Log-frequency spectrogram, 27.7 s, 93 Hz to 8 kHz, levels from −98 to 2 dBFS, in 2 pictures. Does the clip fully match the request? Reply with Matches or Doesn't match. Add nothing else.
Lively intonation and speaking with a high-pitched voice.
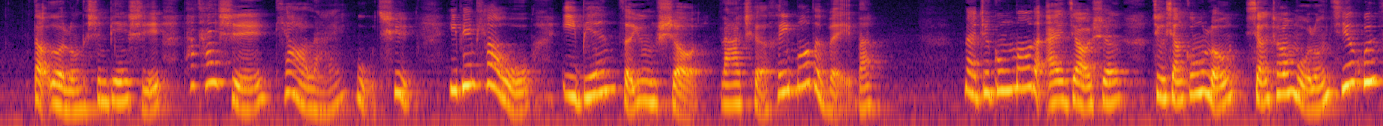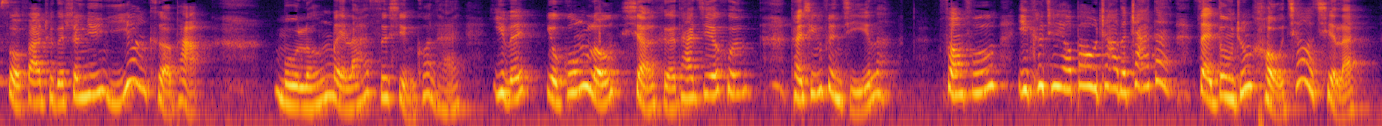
Matches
